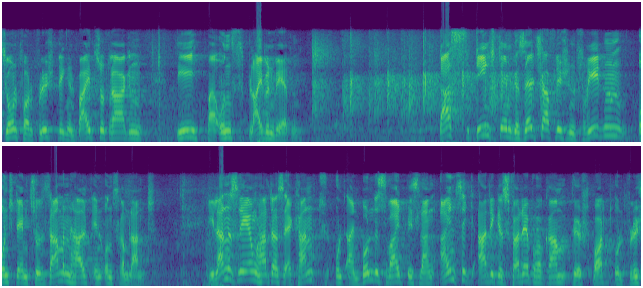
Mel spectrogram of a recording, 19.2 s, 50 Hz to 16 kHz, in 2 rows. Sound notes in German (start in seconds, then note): 4.6 Beifall bei der CDU und dem BÜNDNIS 90/DIE GRÜNEN sowie der SPD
